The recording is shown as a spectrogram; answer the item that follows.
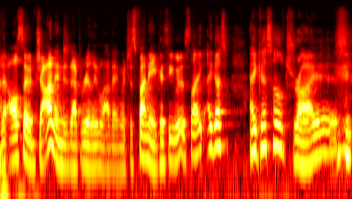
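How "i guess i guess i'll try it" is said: bad, barely British fake accent, pitched up. Retelling what John said when trying the drink: horrible John impression. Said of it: "Your John impression is horrible".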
